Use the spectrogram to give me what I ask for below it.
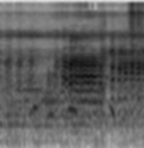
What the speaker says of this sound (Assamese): আমাৰ ছাগলীয়ে মানে চিঞৰি আছে।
